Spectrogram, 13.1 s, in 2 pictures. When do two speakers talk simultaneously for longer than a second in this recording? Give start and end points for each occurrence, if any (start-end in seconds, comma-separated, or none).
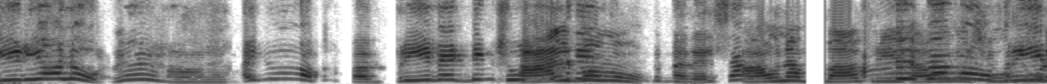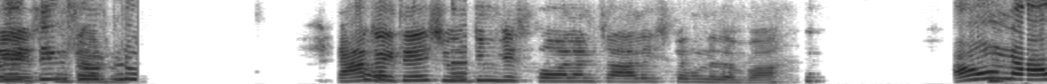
5.4-7.3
